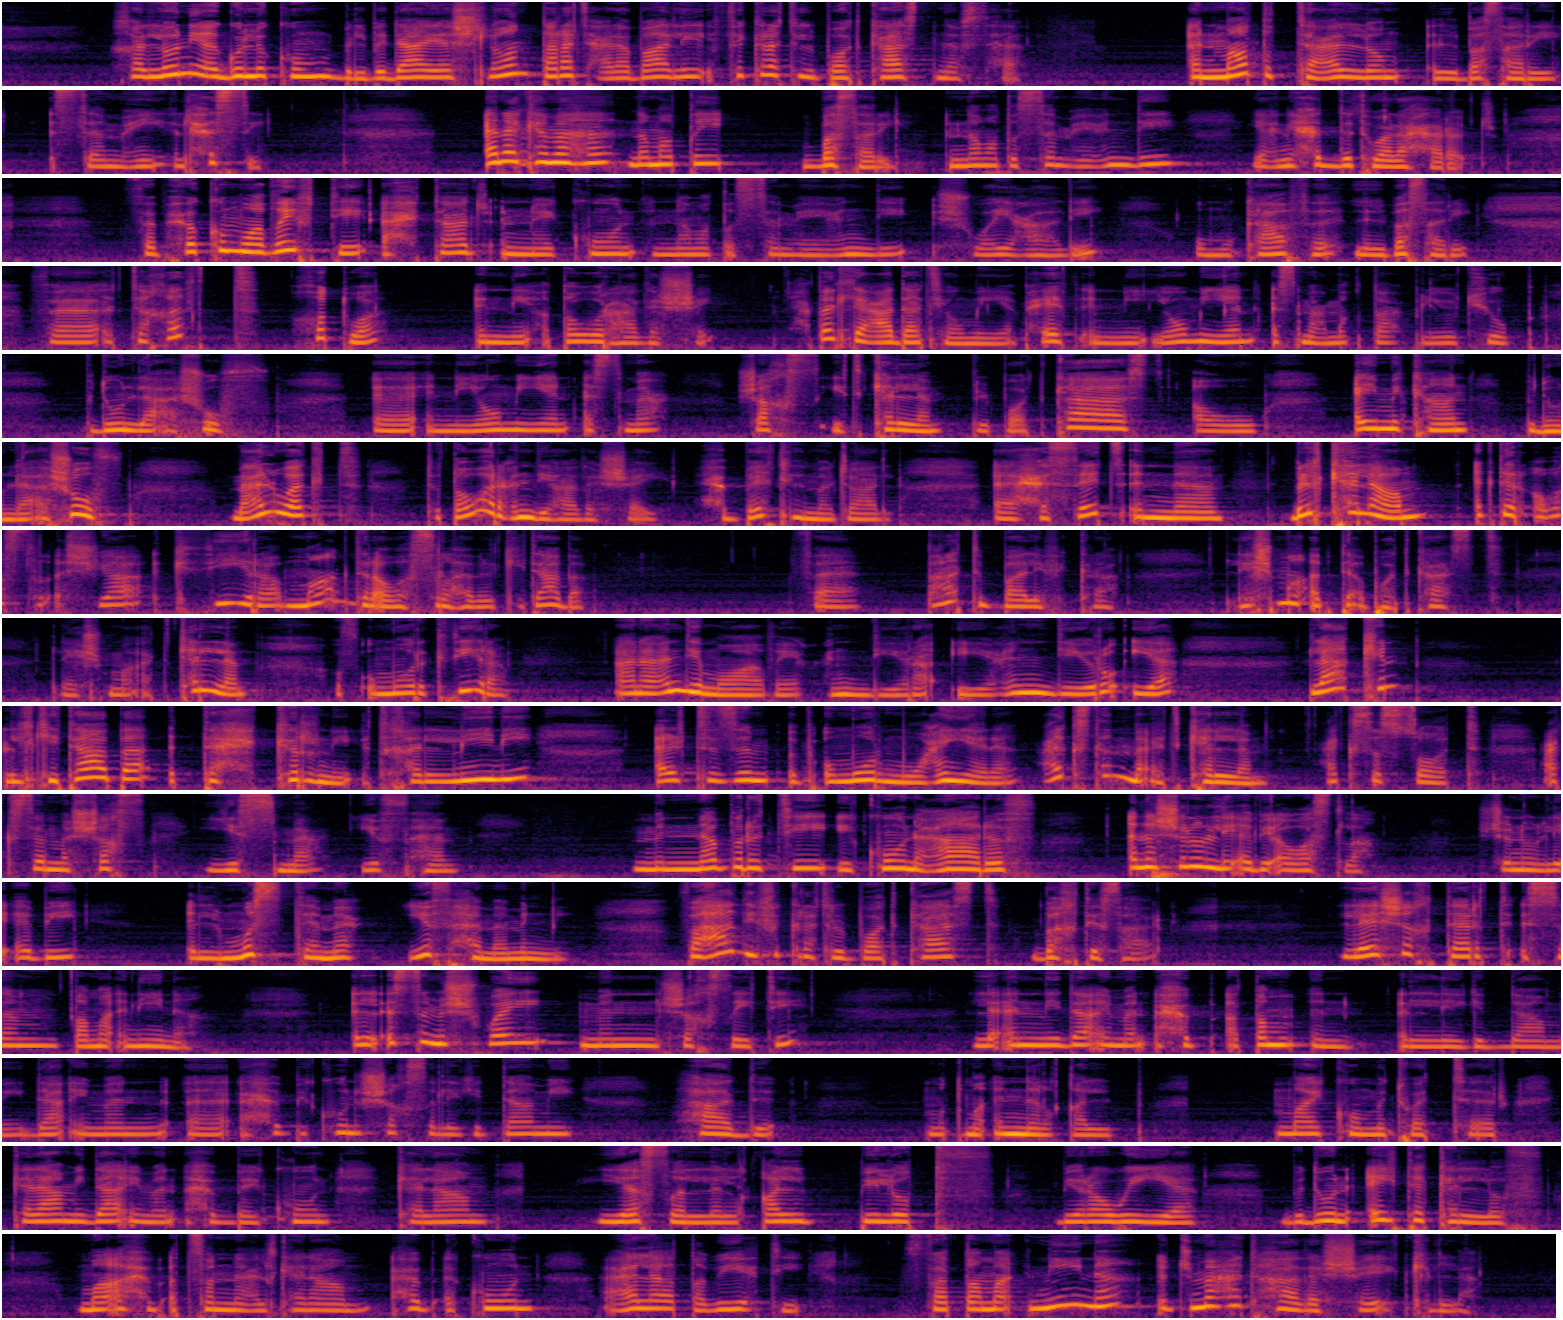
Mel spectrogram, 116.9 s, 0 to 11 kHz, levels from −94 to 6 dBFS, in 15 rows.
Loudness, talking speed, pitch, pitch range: -26 LUFS, 100 wpm, 230 Hz, 205-265 Hz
